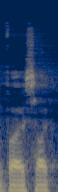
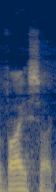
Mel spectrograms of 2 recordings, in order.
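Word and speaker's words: Weissach: Uh, and so there are certain things like the Viso pack. And by the way, everyone, please pronounce it a vis. That's the German pronunciation of the W. Um, the Viso pack.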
